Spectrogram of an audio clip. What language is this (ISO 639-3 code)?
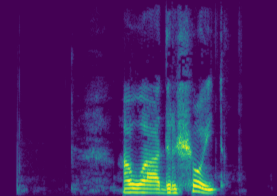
abk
